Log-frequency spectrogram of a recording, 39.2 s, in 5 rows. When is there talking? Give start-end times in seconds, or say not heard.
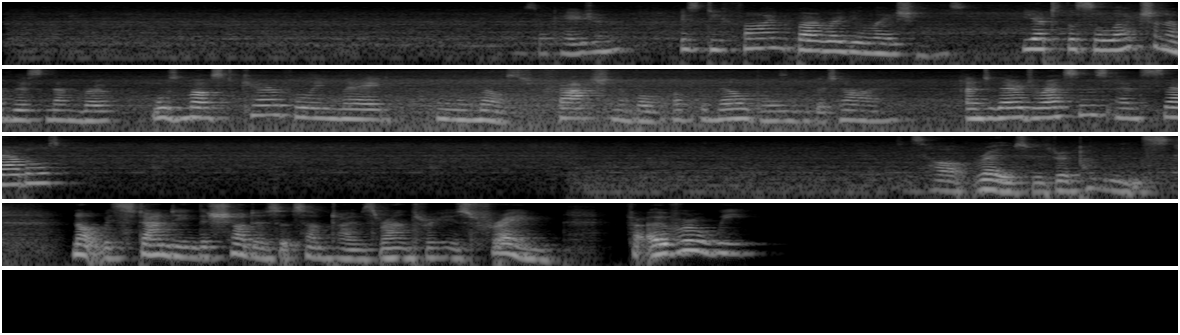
3.5-16.1, 21.7-28.4.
